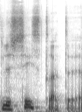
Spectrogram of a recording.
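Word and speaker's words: Lysistrate: Ja, så det uttalas Lucistratte.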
